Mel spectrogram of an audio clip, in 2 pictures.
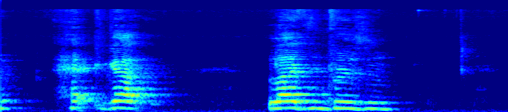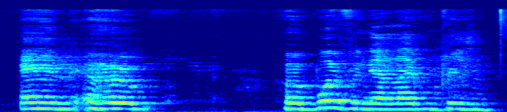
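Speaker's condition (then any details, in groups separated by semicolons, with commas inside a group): Cerebral palsy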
